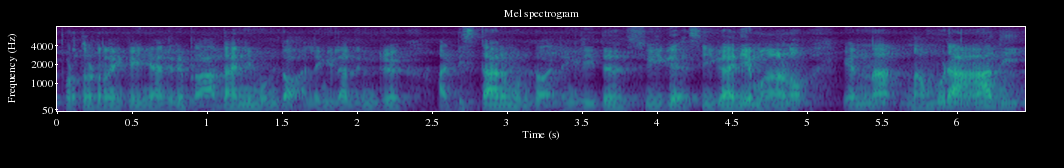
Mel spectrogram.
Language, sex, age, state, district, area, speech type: Malayalam, male, 18-30, Kerala, Kottayam, rural, spontaneous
